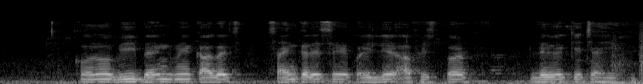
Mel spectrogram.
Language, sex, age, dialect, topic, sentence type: Bhojpuri, male, 18-24, Southern / Standard, banking, question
